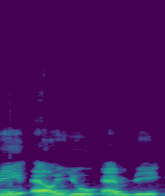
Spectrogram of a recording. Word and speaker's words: plumb: I have PLUMB, everybody say plum.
